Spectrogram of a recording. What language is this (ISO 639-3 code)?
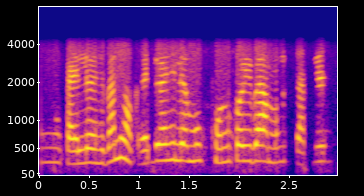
asm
